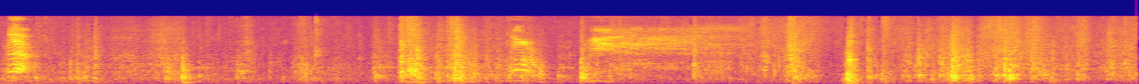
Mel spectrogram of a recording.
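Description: Off-camera handling and rummaging noises in a small room: scattered knocks and clicks, with a stretch of rustling about four and a half seconds in.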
